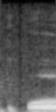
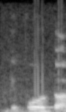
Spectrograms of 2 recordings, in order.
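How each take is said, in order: First: "డిపో" with a silent t; correct pronunciation. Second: "డిపోట్" with the final t sounded; wrong pronunciation. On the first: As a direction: end "డిపో" on an open o, no t. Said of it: "T ఉంటుంది కానీ డిపో అనాలి". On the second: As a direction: say "డిపోట్" ending on an audible t. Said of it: "డిపోట్ అనకూడదండి". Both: Shown as a demonstration.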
